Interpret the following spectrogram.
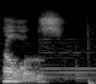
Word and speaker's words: Helles: oh well depends on how you want to pronounce it this is hells bells fellas lager but technically it's pronounced Hellas which in German means bright or clear the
